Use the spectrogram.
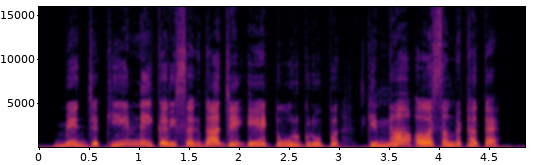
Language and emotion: Dogri, disgusted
